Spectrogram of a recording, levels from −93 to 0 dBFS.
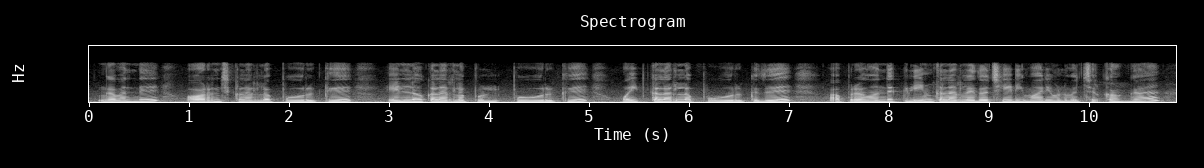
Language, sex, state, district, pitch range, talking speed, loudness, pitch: Tamil, female, Tamil Nadu, Kanyakumari, 230-255 Hz, 125 wpm, -19 LUFS, 240 Hz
